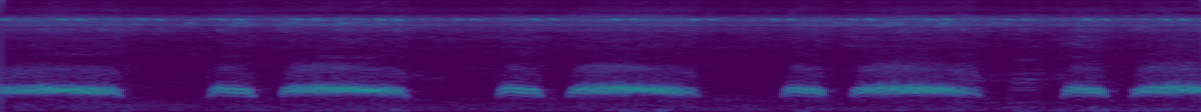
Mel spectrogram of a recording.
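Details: Spotted dove cooing in forest, decoy and wild bird encountering each other: loud, low, hollow notes in short-long pairs, about four pairs with even spacing, faint rumble beneath.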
